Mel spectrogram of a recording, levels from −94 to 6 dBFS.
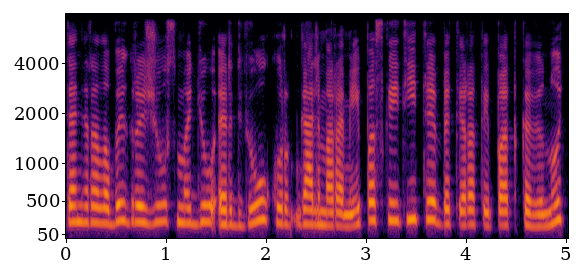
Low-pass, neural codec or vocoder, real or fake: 7.2 kHz; none; real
